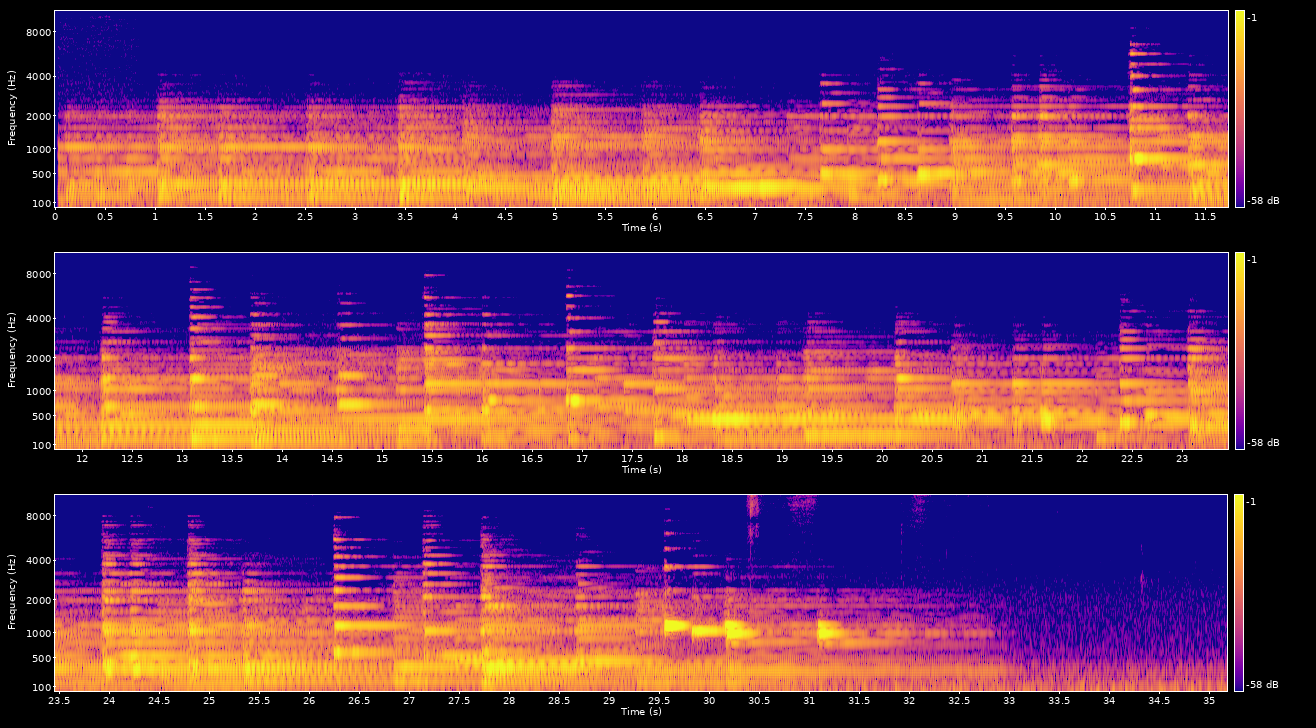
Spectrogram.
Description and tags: Piano Playing
This is a friend of mind playing the piano.
field-recording, music, piano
